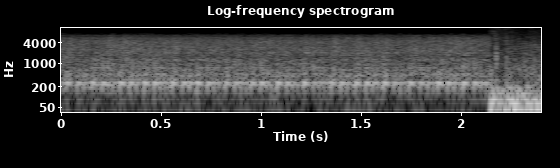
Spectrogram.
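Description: Snare drum roll sound effect: a steady, unbroken roll with a constant drum pitch underneath.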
